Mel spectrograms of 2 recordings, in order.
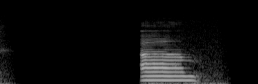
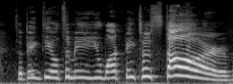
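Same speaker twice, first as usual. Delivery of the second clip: high, dramatic cat complaint; protesting cat; 6 semitones higher, 6 dB louder than usual. Retold or imitated. Hungry cat to owner over late dinner, melodramatic. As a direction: wail it, stretching out the last word louder. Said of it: "he meows at me".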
